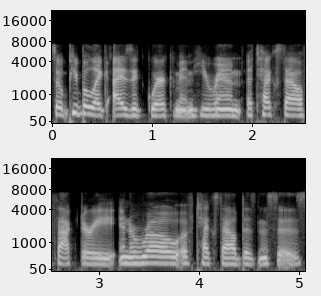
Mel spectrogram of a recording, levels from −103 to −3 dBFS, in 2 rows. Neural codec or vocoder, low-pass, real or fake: none; 7.2 kHz; real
